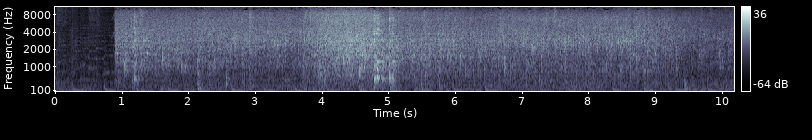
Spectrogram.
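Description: Food frying in a pan of hot oil: a steady sizzle that starts suddenly about a second in, swells a little around the middle and eases off toward the end.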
